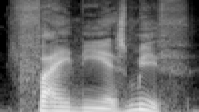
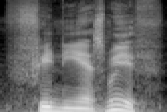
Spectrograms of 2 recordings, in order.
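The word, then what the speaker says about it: Finney-Smith: decíais el otro día que no es Dorian finy Smith sino Dorian finny Smith creo que ahora lo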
